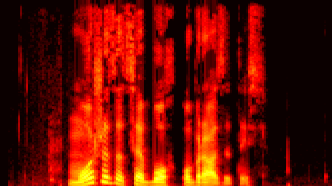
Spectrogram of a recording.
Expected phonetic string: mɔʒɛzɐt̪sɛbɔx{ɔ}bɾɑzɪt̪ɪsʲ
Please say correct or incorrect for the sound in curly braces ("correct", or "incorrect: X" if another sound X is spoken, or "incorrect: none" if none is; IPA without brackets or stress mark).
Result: correct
